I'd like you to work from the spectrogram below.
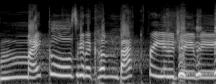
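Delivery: high, loud, spooky, teasing, taunting voice.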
